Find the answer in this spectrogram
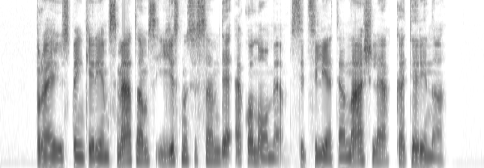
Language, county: Lithuanian, Panevėžys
